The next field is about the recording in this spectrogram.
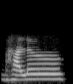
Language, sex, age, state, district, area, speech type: Bengali, female, 18-30, West Bengal, Uttar Dinajpur, urban, conversation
